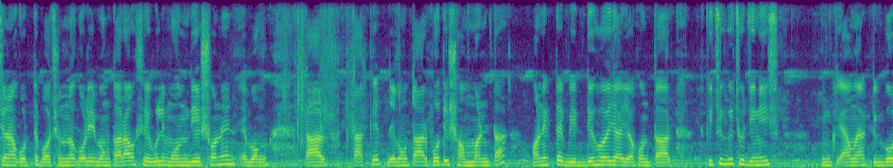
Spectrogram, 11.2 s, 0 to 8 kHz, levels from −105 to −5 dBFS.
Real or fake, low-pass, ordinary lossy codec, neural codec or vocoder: real; none; none; none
